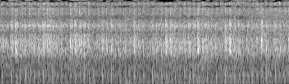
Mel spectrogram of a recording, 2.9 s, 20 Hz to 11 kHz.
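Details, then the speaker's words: Roketa 250 running with front brake held: uneven clunky knocking clatter about three times a second over the exhaust from the rear gearbox; owner suspects a spun bearing, cause unconfirmed. "there's a noise coming out of this rear end of this bike and I think it's the gear boxes got a spun Baron or a dumping"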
